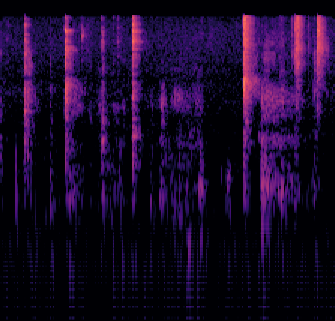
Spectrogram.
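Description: Faint chewing and lip smacking: a string of short, irregular mouth clicks.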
